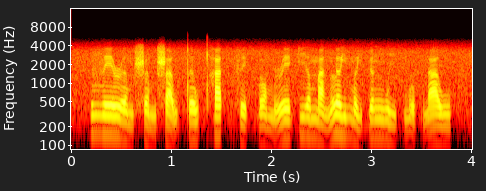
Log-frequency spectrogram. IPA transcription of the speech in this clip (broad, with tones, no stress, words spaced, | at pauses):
ve˧ɹə˨˩m ʂə˨˩˦mʂa˨˩˨wt̪ə˧˥w t̪ʰa˦˥t̚ fe˨˩t̚ɗɔ˨˩mɹe˧ ki˧ə̯ma˨˩˦nlə˧jmə˨˩˨j ɗə˧ŋwi˨˩p̚mo˨˩p̚na˧w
